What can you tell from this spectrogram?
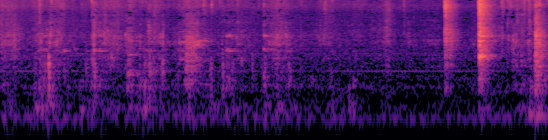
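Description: Hands tossing sliced raw potatoes in an oily herb marinade in a glass baking dish: soft wet shuffling and faint clicks of potato against glass, with a few sharper clicks near the end.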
